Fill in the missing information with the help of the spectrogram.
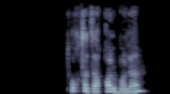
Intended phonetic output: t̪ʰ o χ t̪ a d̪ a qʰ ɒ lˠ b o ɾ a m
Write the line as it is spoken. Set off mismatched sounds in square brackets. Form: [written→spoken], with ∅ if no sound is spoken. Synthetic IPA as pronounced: t̪ʰ o χ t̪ a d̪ a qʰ ɒ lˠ b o [ɾ→l] a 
